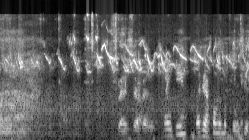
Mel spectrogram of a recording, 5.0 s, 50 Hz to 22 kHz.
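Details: Twa-twa (Large-billed Seed-Finch) singing in a bird whistling competition at Bath Settlement, Guyana, 2022: rapid high whistled phrases with quick up-and-down slurs, continuous over the clip, with people talking and crowd murmur underneath.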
